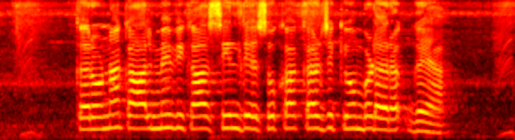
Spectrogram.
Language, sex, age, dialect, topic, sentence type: Hindi, female, 18-24, Awadhi Bundeli, banking, statement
